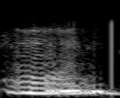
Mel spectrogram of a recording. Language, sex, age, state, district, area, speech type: Bengali, male, 18-30, West Bengal, Darjeeling, rural, conversation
